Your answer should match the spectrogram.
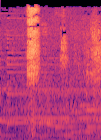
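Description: A sharp, breathy sniff through the nose bursts out, followed by a couple of softer sniffles, all against a low steady background hum.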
